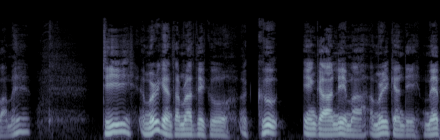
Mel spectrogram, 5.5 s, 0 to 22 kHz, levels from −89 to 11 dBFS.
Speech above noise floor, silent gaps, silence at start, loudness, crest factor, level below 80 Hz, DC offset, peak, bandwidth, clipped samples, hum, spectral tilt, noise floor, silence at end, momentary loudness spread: 37 dB; none; 0 s; -28 LUFS; 18 dB; -66 dBFS; under 0.1%; -10 dBFS; 13 kHz; under 0.1%; none; -6 dB/octave; -64 dBFS; 0 s; 13 LU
